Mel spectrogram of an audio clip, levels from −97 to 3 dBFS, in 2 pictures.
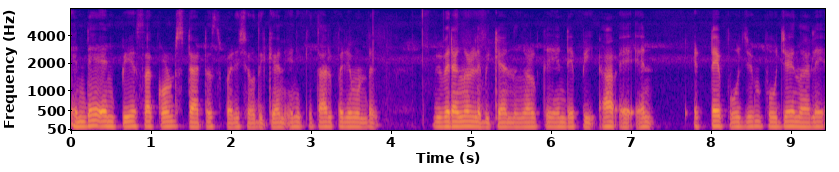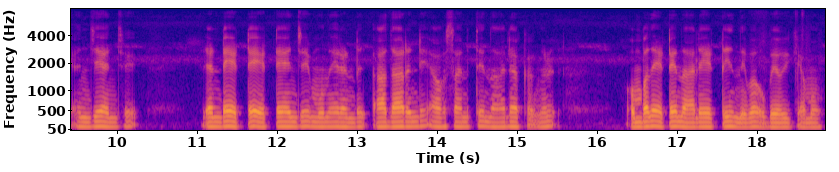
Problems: low volume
